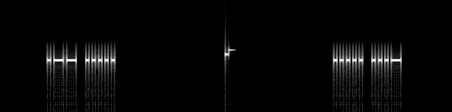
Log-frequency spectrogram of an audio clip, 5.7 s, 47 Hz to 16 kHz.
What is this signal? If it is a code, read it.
Morse code, heard as a keyed tone, about 30 wpm, 700 Hz. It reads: W 5 5 V
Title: Two Challenging Letter-Number Combinations 30wpm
